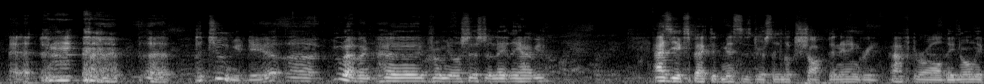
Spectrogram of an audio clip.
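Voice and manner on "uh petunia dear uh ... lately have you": hesitant, louder nervous husband. Acted. Mister Dursley nervously asking his wife about her sister. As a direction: tiptoe into the question. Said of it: "He cleared his throat nervously".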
